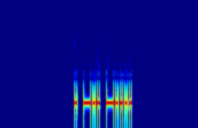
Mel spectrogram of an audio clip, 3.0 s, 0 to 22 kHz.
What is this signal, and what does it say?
Morse code, heard as a keyed tone, about 34 wpm, 700 Hz. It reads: ED6
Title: Callsign Prefixes for Top 100 DXCC - 35wpm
